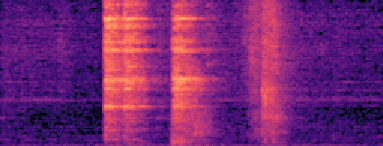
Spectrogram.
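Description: Sieving flour for a homemade cake gives three short rasping shakes of a metal sieve, close by, with brief pauses between them and no speech.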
